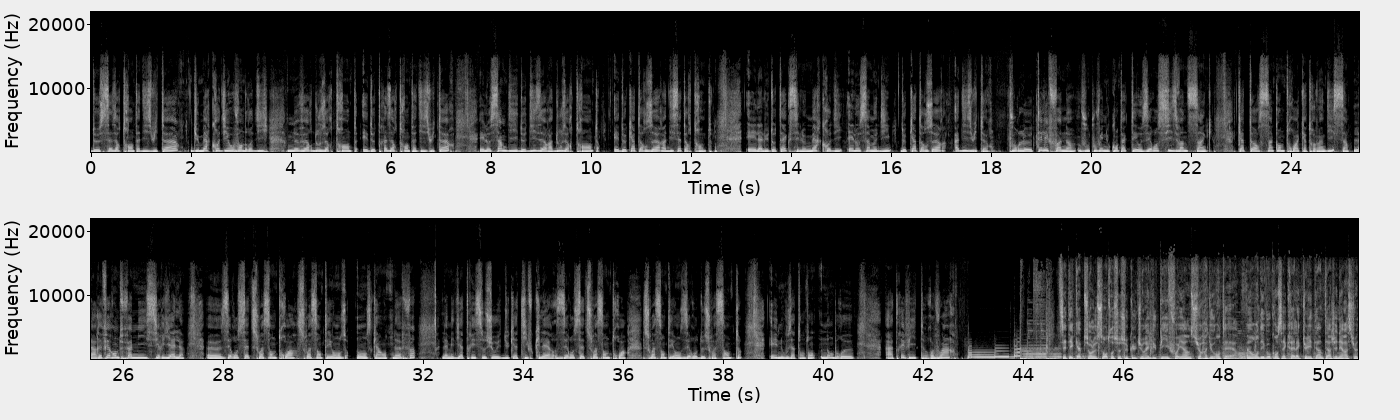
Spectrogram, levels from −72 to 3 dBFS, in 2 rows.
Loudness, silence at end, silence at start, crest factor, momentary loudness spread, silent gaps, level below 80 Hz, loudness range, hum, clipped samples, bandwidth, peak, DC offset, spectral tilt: -16 LUFS; 0 s; 0 s; 14 dB; 7 LU; none; -34 dBFS; 3 LU; none; under 0.1%; 16.5 kHz; -2 dBFS; under 0.1%; -5.5 dB/octave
